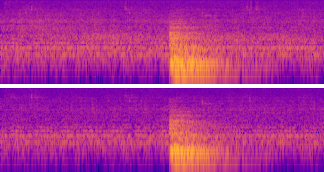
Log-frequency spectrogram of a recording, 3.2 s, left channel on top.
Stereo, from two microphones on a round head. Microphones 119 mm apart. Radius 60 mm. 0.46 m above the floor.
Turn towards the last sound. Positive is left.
turn(degrees=-75)  # may be behind; listen again after turning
